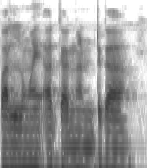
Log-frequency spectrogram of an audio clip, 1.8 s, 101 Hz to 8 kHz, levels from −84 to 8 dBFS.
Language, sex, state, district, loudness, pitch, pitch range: Wancho, male, Arunachal Pradesh, Longding, -20 LUFS, 95 Hz, 90-95 Hz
